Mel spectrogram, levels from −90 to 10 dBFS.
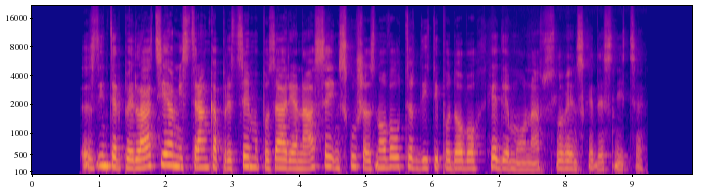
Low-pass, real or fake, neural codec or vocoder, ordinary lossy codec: none; real; none; none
